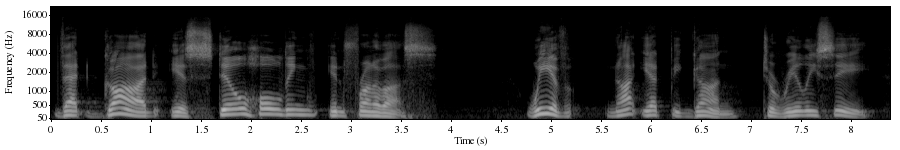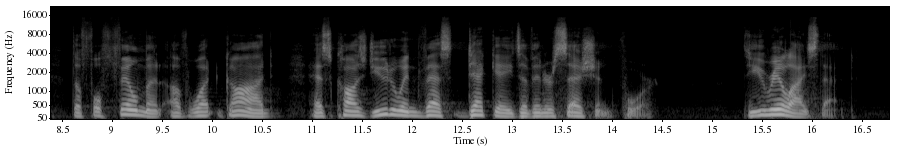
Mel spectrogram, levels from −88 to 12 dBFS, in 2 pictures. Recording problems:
none

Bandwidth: 15 kHz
